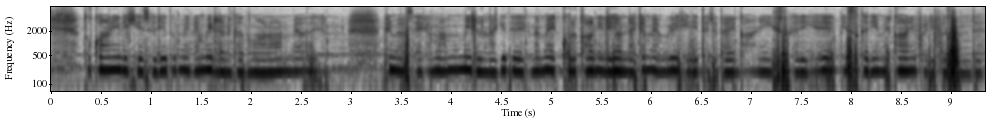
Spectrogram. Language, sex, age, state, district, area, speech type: Dogri, female, 18-30, Jammu and Kashmir, Kathua, rural, spontaneous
